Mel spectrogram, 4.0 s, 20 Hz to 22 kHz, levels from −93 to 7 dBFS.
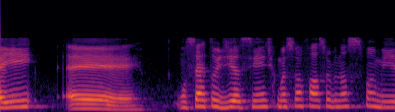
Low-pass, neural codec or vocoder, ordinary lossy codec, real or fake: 5.4 kHz; none; Opus, 32 kbps; real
